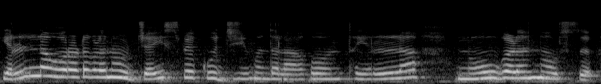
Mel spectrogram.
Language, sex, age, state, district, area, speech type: Kannada, female, 18-30, Karnataka, Chitradurga, urban, spontaneous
